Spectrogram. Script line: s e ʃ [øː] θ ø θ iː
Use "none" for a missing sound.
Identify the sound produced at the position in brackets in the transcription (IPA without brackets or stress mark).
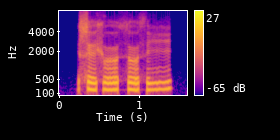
øː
